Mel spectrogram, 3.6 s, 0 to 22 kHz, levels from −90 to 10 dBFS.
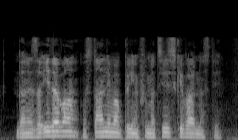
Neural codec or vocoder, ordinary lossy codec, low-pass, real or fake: none; AAC, 32 kbps; 7.2 kHz; real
